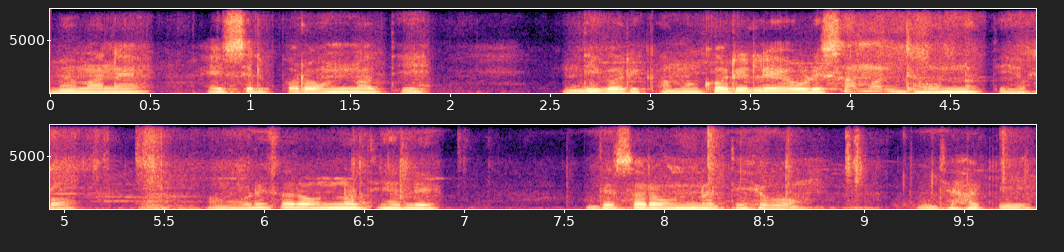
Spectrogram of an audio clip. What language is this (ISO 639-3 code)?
ori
